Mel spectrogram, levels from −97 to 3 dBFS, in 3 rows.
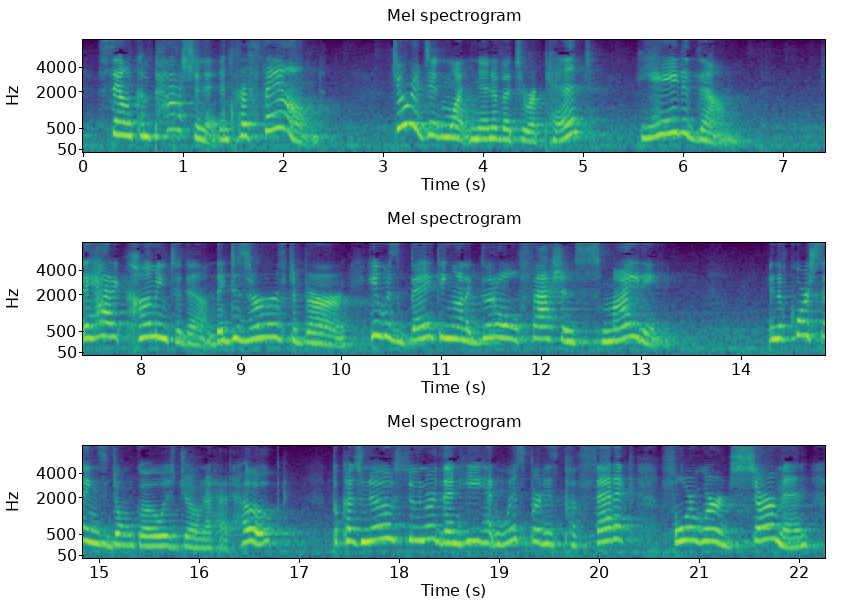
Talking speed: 140 wpm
